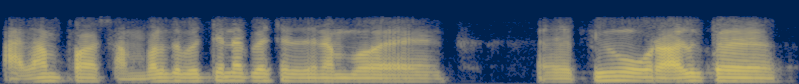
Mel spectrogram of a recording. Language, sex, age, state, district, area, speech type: Tamil, male, 18-30, Tamil Nadu, Tiruppur, rural, conversation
